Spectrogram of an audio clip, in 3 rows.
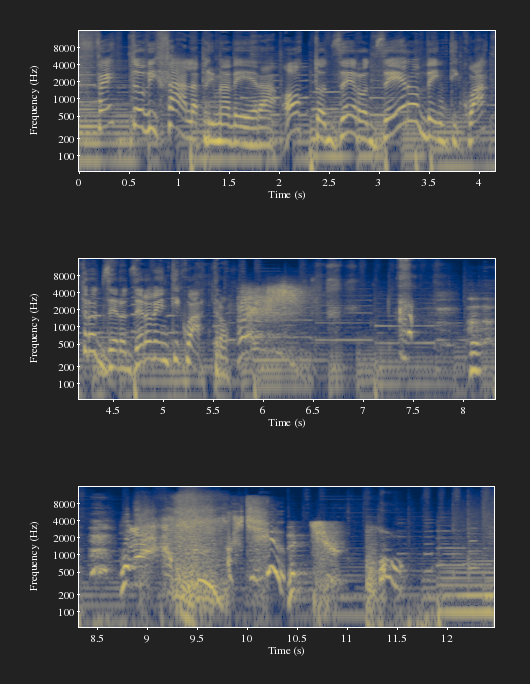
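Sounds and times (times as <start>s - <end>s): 
speech: 0.6s - 6.4s, 8.0s - 12.0s
person sneezing: 5.9s - 8.3s, 9.0s - 11.6s.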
